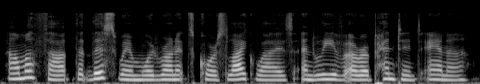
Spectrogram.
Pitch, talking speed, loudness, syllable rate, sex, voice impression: 225 Hz, 190 wpm, -19 LUFS, 5.3 syllables/s, female, feminine, adult-like, tensed, slightly weak, soft, clear, fluent, slightly raspy, intellectual, calm, reassuring, elegant, kind, modest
